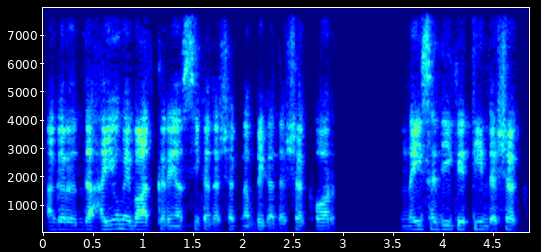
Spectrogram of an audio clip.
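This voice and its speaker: A man interviewing the guest, framing a long question in a measured way with small hesitations. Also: mid-range voice, little pitch movement, a bit bright.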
